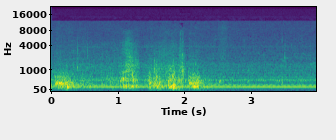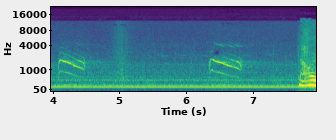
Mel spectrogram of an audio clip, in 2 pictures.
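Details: Grey go-away-bird alarm calling at sunrise in Sabi Sand on 31 May 2016, apparently at a hyena; two short descending nasal calls a couple of seconds apart, with a low steady engine hum and some rustling.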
